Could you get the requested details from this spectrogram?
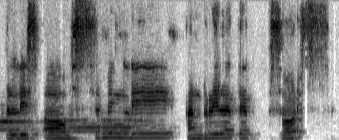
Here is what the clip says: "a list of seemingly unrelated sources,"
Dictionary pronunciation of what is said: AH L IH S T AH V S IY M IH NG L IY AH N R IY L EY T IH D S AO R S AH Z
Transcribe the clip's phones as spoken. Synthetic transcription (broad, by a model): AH L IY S AH F S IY M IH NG L IY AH N R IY L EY T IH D S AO R S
